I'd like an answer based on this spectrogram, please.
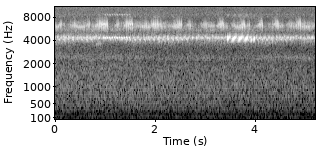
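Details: Rhythmic night chorus of crickets, shrill continuous trill with pulsed chirps about four per second above, a louder half-second buzzing surge late on, otherwise calm and even.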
